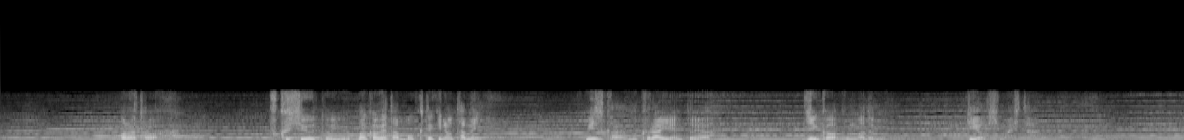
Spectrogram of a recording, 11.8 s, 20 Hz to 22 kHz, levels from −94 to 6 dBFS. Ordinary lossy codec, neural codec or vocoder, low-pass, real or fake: none; none; none; real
